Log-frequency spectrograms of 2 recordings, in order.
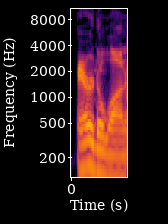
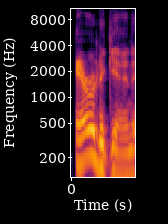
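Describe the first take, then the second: First: Erdogan with a silent g, like Air-do-wan; Turkish-style pronunciation. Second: Erdogan said as spelled, with a sounded g; spelled pronunciation. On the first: Host attempting the actual Turkish name, Erdogan with silent g. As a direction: glide over the g in Erdogan. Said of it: "is actually, like". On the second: Host mocking the spelling of the Turkish name, Erdogan with hard g. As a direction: read Erdogan letter by letter, hard g. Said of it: "they'll do weird things like". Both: Shown as a demonstration.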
